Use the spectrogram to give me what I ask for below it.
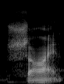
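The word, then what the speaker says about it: Shein: Tris, you had something around Shine, and I was really curious to learn more about what you found here, or Sheen, Around however you pronounce it. Sheen, yeah. So I was reading the other day.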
